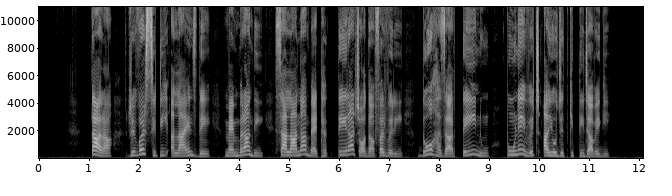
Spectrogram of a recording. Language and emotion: Punjabi, neutral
